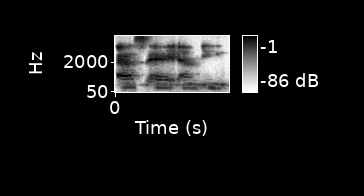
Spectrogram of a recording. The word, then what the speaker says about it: same: So remember, come, same, and take all have the silent E at the end. So it changes the vowel to make another sound, and you don't say the E on the end.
